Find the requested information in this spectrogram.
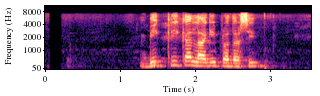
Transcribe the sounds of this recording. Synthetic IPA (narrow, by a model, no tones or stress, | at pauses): bikrikalaɡiprʌd̪ʌrsit̪̚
